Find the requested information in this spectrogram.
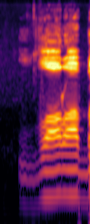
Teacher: ضاد کو را کو موٹا ادا کریں گے · لفظ اللہ کے لام کو موٹا ادا کریں گے، اس سے پہلے حرف پر زبر ہے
